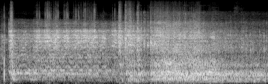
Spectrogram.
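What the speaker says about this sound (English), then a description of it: "There's not just one car sound on this." A remote-control car's engine sound effect plays as a loud, continuous buzzing motor drone with a brief rev at the start, steady throughout and close.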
